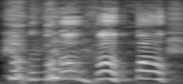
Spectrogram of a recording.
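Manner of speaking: high, loud boom boom; gunshot noises. Pretend. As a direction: mimic shotgun blasts. Mimicking gunshots.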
